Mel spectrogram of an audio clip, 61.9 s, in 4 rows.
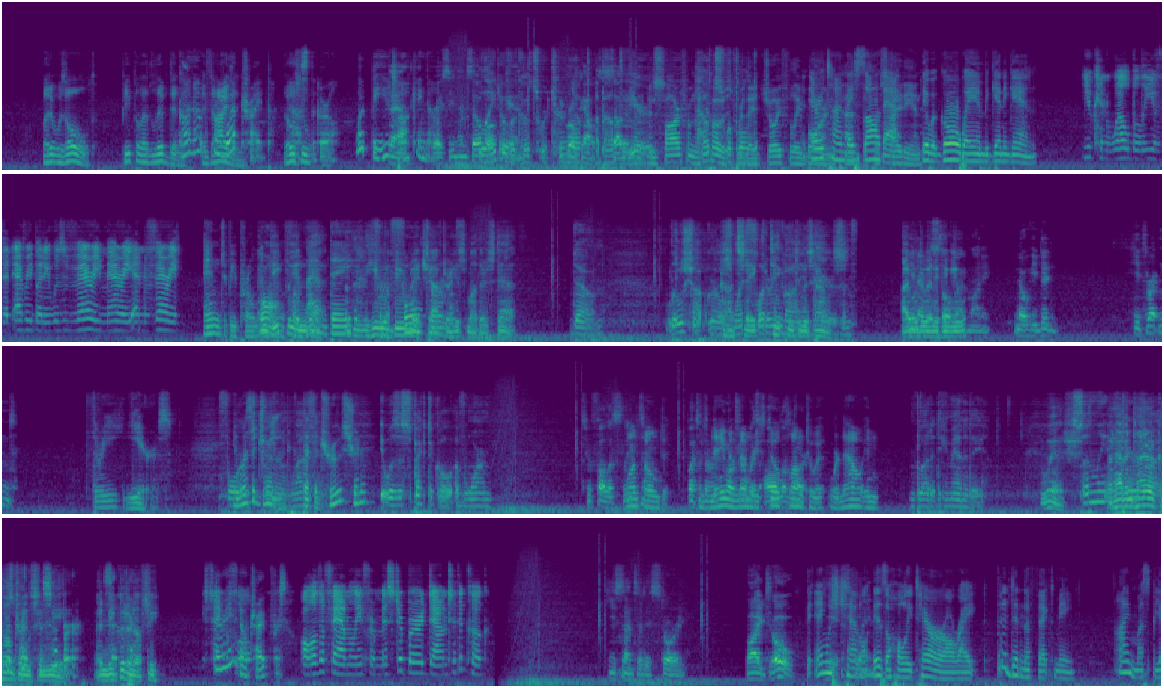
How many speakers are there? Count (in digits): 9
